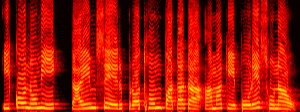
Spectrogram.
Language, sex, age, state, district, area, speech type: Bengali, female, 30-45, West Bengal, North 24 Parganas, rural, read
